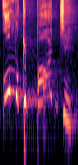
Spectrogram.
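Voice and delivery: slow, high incredulous question; acted amazement. Echoing people's reaction to her success, astonished. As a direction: stretch out the disbelief.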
